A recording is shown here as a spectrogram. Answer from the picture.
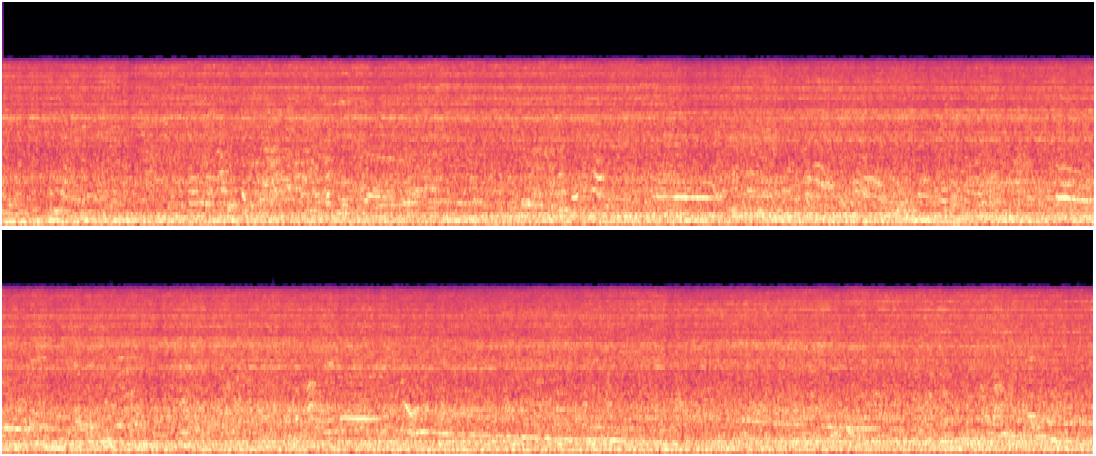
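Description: Steady jet-engine noise played over loudspeakers for a model airliner at a miniature airport, with the murmur of visitors' voices underneath.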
